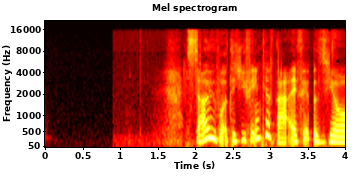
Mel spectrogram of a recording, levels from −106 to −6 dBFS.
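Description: At 2.59 to 2.63 s, just after "what did", there is a short concealed packet loss. About 20 ms of audio arrived too late. The decoder extended the preceding sound to cover it, then crossfaded back. This is heard as a brief smeared wobble.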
